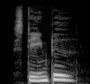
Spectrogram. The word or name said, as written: stenbed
